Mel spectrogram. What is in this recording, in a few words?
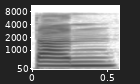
"dan1", Taiwanese syllable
